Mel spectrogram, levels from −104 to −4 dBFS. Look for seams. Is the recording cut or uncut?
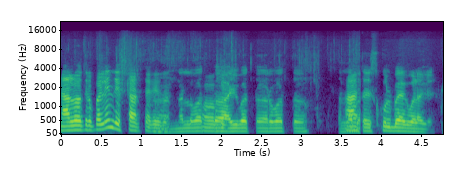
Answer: cut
